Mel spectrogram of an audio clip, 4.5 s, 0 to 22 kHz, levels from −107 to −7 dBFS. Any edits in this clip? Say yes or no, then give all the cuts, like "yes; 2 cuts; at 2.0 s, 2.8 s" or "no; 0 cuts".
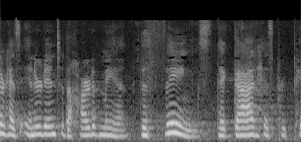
yes; 1 cut; at 2.0 s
